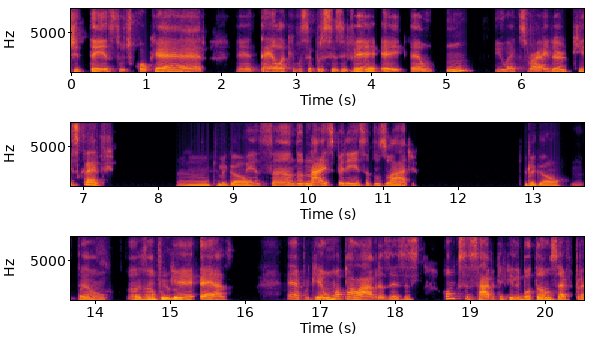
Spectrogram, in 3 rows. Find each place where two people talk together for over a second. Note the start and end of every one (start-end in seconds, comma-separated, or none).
13.5-15.2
